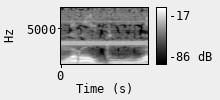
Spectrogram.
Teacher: the Dad has the moderate level of Tafkhim because it has a Wawul Mad.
